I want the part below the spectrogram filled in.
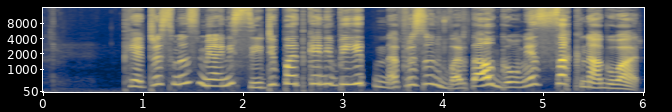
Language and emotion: Kashmiri, disgusted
